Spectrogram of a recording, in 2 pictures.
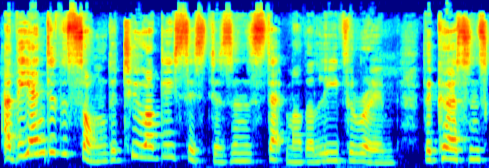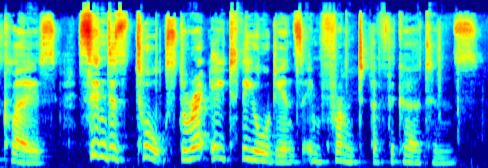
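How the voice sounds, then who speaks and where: A woman's voice: medium pitch, very animated, moderate pace, few pauses. A woman reading scripted stage directions as the narrator of a radio play.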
